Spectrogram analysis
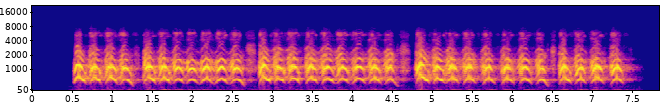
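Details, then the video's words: Excited dog yapping loudly in a rapid, steady run of short, sharp, high barks, several per second, with one brief pause midway and another near the end, on a clean background. "Exciting dog laut"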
